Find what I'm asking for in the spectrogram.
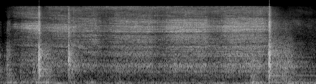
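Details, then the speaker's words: Portable butane camping stove, lever pushed to fuel lock: a few lever clicks, then a steady sharp hiss of escaping gas; the canister was inserted without its notch aligned to the lever, so it wasn't seated. "so you heard that hissing noise and that means the canister was not installed properly"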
